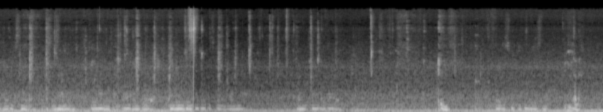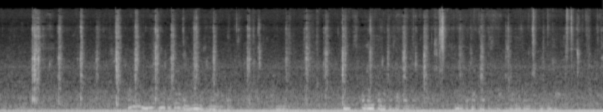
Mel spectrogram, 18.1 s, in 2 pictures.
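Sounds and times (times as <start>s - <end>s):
chewing and mouth-smacking: 0.2s - 5.0s, 9.5s - 18.0s.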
